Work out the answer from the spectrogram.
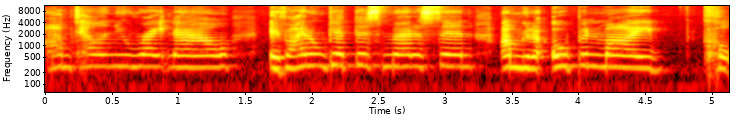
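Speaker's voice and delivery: put-on, high, furious ranting shout. Retelling how an angry customer at the pharmacy threatened staff: imitating a man yelling. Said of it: "he started yelling".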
